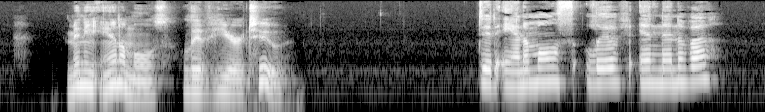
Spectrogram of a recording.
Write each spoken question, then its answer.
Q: Did animals live in Nineveh?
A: Yes, animals lived in Nineveh.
